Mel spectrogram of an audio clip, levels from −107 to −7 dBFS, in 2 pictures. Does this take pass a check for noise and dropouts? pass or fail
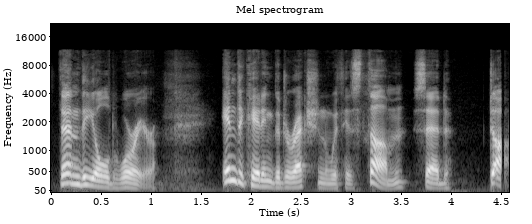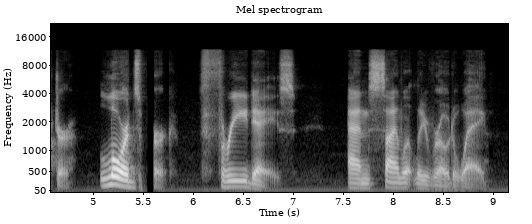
fail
